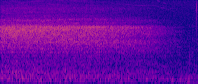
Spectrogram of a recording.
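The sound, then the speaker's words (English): A slow inhale through the nose during a guided meditation: a soft, steady, airy hiss that gradually fades, with no talking. “So let's go ahead and start and breathe in through our nose,”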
